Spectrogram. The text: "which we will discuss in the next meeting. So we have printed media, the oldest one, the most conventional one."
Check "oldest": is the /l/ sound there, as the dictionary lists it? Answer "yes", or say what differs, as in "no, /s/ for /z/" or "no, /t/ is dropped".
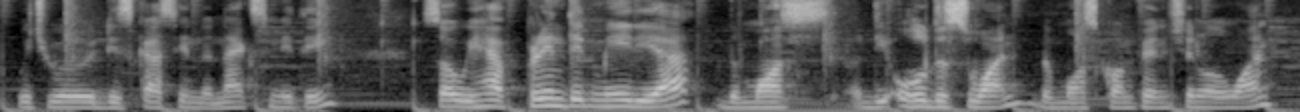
yes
